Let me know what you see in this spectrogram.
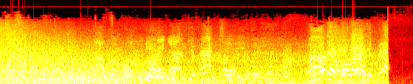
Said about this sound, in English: you hear a massive explosion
